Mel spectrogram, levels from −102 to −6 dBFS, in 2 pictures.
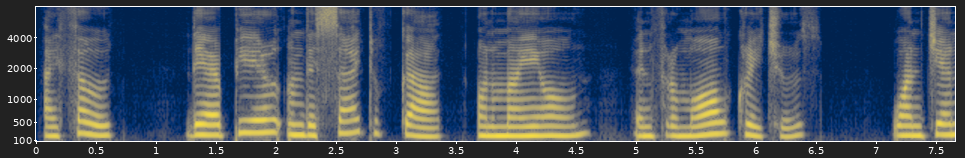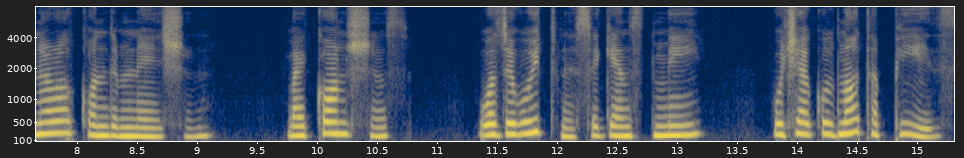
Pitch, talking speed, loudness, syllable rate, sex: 215 Hz, 120 wpm, -19 LUFS, 4.1 syllables/s, female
